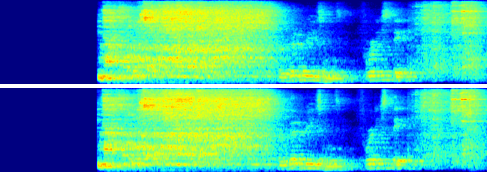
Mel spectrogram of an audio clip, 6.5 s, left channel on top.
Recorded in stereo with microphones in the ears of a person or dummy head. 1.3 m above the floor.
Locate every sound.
1.3 s a toilet flushing: 55° right (ahead or behind), 0.7 m
3.7 s a man speaking: 40° right (ahead or behind), 0.8 m
5.4 s dishes clattering: 25° right (ahead or behind), 0.7 m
